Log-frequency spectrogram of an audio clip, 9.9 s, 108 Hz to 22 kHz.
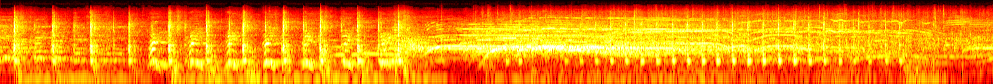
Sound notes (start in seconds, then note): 4.2 cheering, applause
